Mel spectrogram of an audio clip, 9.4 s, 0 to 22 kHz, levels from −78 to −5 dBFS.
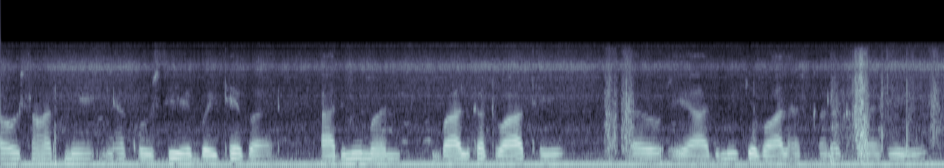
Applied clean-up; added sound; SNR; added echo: none; Mechanical fan; 3 dB; none.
